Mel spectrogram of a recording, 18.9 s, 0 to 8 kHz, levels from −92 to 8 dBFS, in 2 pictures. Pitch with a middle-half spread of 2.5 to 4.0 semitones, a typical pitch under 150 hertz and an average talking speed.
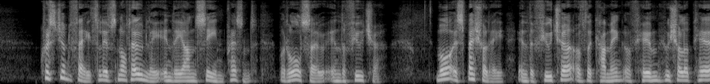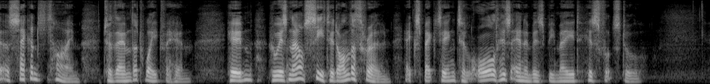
No: average, 5.1 semitones; low, 135 Hz; average, 170 wpm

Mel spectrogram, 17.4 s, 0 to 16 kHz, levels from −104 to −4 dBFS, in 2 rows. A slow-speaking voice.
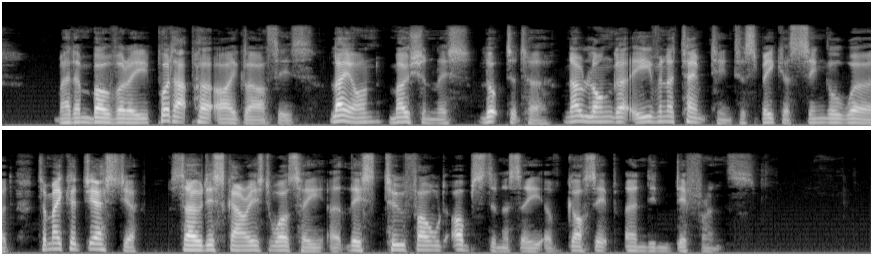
Yes: slow, 130 wpm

